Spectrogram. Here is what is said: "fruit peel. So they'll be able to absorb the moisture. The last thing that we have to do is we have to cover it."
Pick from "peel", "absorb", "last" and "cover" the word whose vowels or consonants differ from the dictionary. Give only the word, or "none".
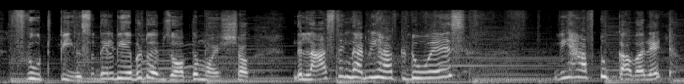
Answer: none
